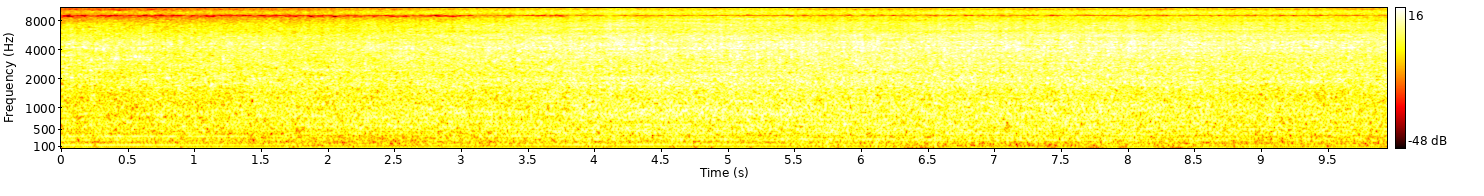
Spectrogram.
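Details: 1956 GMC 630 fire truck, 503 straight-six, running on fuel primed into the carburetor after being rescued off a farm: rough but steady heavy idle with an even low beat and no knocking. The engine is running fine.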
